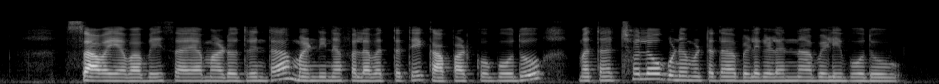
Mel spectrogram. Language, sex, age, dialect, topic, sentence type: Kannada, female, 25-30, Dharwad Kannada, agriculture, statement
